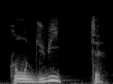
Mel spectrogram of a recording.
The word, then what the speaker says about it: conduite: And that's when you hear the difference between conduit, because remember, final T is not pronounced, conduit, here, and then the feminine, conduite. Okay, so here you can listen to this t, t, okay, conduite.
